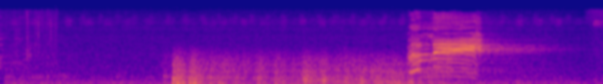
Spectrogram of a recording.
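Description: Thunder rumbling, swelling about two seconds in and fading out near the end. A single short, harsh call, like a crow's caw, sounds over it about five and a half seconds in.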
